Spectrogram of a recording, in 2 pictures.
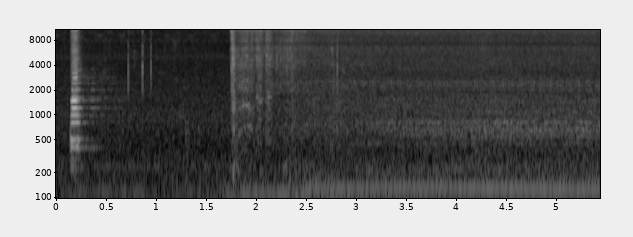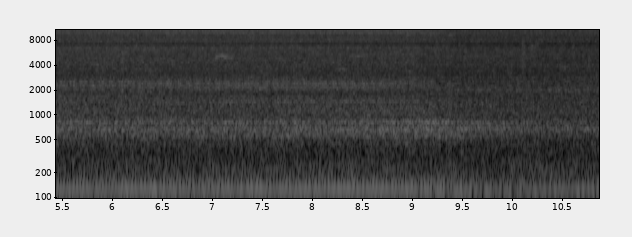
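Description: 2020 Ford Explorer: a short horn chirp right at the start, then about two seconds in the engine cranks and catches and settles into a steady idle.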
